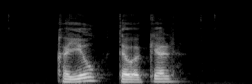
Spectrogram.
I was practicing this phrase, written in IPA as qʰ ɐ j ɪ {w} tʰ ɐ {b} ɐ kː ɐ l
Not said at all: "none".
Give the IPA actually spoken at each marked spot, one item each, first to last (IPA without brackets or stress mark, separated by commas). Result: w, w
